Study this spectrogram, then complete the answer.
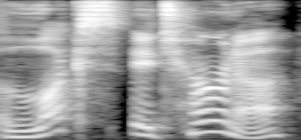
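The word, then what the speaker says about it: Lux Aeterna: That is Lux Eterna, although it's spelled funny with an A Eterna. A Eterna. – Yes, LUX space AETERNA.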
